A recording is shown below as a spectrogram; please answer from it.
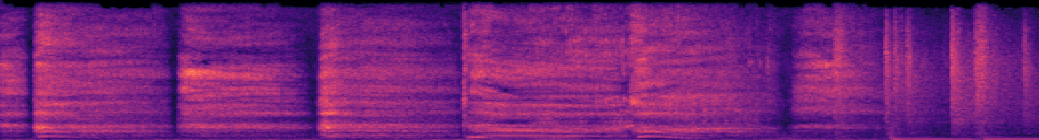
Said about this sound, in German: Sie keuchte mir den Namen ihres Freundes entgegen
